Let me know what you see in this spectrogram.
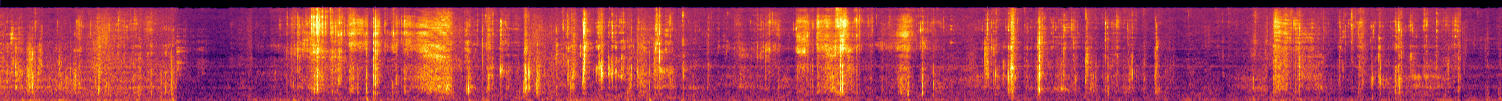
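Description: Close-miked eating sounds: chewing and crunching of dumplings and kimchi, with irregular wet clicks and smacks from the mouth. There is a brief lull about three seconds in.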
